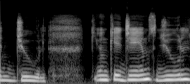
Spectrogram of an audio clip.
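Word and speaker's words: joule: और ये जो वर्ड है जूल, इसको मोस्टली लोग जाउल रिप्रेजेंट करते हैं, बट इसकी करेक्ट प्रोनाउंसिएशन है जूल, क्योंकि जेम्स जूल जो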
